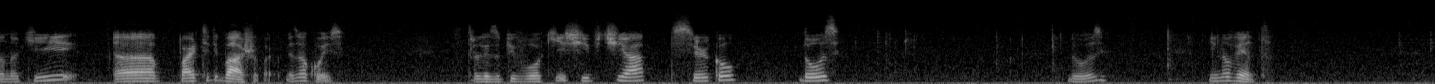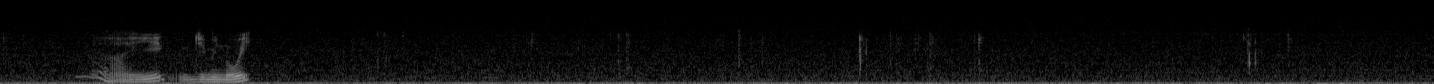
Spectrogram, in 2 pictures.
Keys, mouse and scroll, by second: 0.2 scroll down 2, 0.4 z, 0.8-1.6 scroll up 3, 1.1 shift+middle click, 2.6 scroll up 2, 3.7 click, 4.8 shift+a, 7.0 click, 10.6 r, 13.1 g, 14.3 shift+click, 14.7 Tab, 15.2 s, 17.0 click, 17.0 g, 18.6 shift+click, 18.8 s, 19.3 click, 19.4 g, 20.4 click, 20.7 s, 22.0 shift+click, 22.5 s, 22.9 shift+click, 23.6 click, 25.0 scroll down 3, 25.4 shift+middle click, 26.1 e, 26.4 right click, 26.8 click.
